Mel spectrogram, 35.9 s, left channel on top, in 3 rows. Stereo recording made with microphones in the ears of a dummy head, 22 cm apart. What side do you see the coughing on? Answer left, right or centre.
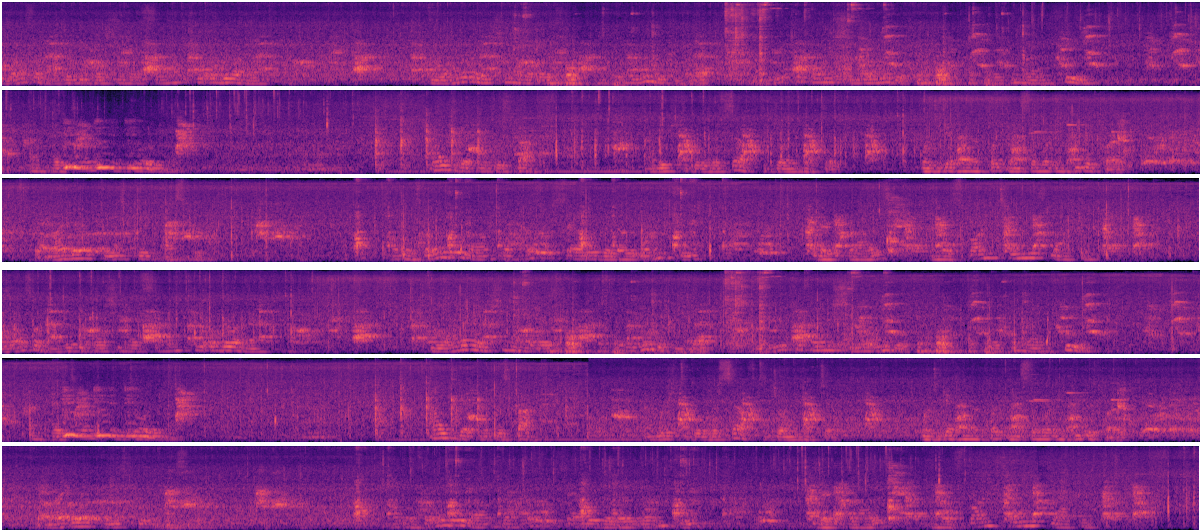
right.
